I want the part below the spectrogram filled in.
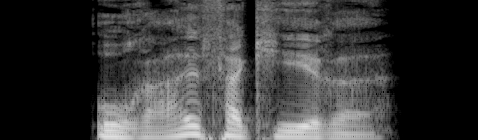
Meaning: dative of Oralverkehr
- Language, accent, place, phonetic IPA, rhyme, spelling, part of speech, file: German, Germany, Berlin, [oˈʁaːlfɛɐ̯ˌkeːʁə], -aːlfɛɐ̯keːʁə, Oralverkehre, noun, De-Oralverkehre.ogg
